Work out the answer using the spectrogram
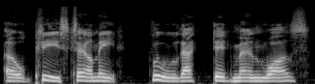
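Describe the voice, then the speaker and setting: Scrooge, a high-pitched emotional old miser, as a man puts him on. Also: flat delivery, slow pace, darkish tone, no room sound, clean studio sound. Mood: pleading. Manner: emotional, pleading, exclamatory. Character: old man Scrooge, repentant, desperate then overjoyed. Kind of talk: storybook reading.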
